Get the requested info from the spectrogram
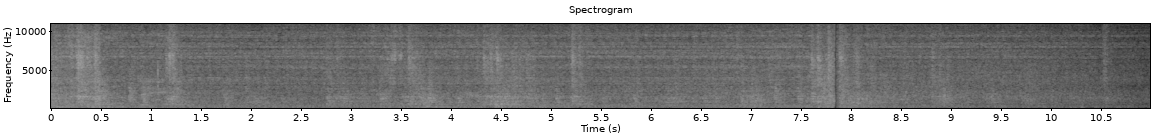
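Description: Trommel screen running empty: its steel barrel turning on red-treaded rollers driven by an electric motor, a steady mechanical rumble with a low hum and a few light clicks and knocks.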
